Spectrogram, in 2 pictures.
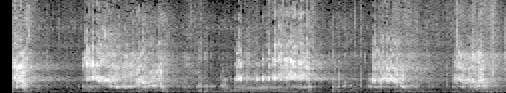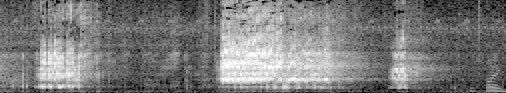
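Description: Alpacas fighting, giving shrill screaming calls in about eight bursts, the longest lasting about a second roughly seven seconds in.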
